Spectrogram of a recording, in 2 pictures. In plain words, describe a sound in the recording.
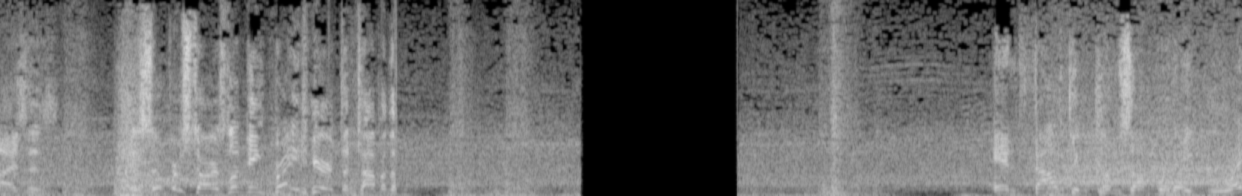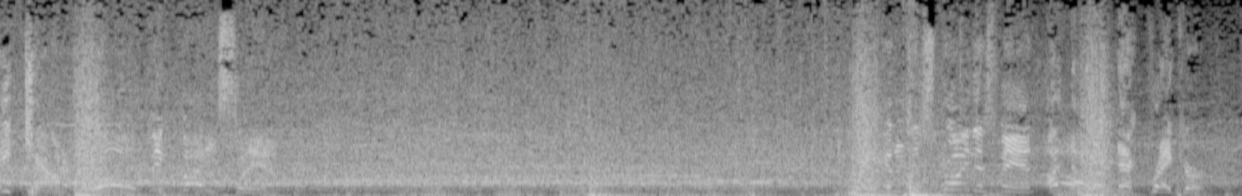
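Wrestlers' bodies thud heavily onto the ring mat.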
